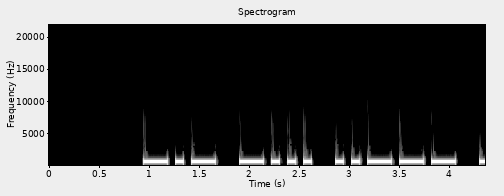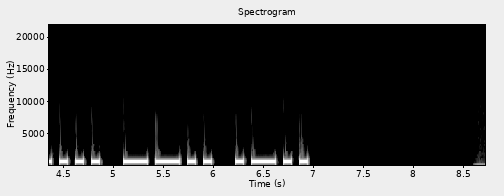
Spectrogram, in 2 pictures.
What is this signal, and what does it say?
Morse code, heard as a keyed tone, about 15 wpm, 700 Hz. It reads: KB2HZL
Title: Speed Racing - USA Call Signs 15wpm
